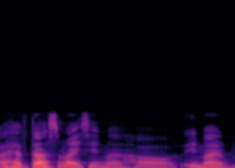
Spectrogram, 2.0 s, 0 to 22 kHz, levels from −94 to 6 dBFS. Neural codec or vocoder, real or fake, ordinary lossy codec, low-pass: none; real; none; 7.2 kHz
